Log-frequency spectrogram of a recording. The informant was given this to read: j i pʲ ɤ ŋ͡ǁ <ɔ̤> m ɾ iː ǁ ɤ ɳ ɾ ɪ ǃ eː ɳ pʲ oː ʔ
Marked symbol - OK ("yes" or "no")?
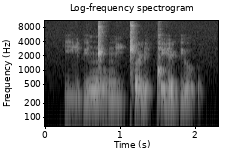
yes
